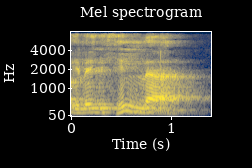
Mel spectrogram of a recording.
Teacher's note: اگر ملا کے پڑھنا ہے تو لام اس میں جرالہ باریک پڑھا جائے گا کیونکہ اس سے پہلے ہا کے نیچے زیر آ رہی ہے. اور اگر یہیں سے شروع کرنا ہے تو لام اس میں جرالہ پر ہوگا.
